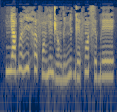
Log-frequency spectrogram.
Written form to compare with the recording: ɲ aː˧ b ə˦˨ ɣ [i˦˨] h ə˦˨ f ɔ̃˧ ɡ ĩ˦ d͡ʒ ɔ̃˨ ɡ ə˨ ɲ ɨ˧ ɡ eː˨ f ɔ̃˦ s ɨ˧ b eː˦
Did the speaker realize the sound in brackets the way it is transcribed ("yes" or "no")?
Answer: yes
